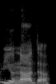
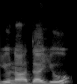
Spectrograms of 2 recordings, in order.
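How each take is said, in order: First: The word ends with a long 'ah' sound. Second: The word ends with an 'oo' sound. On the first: The speaker calls it right. "rather yunada" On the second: The speaker calls it wrong. "we are not uh, um, saying yunada you"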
